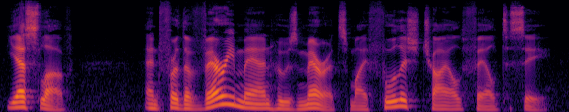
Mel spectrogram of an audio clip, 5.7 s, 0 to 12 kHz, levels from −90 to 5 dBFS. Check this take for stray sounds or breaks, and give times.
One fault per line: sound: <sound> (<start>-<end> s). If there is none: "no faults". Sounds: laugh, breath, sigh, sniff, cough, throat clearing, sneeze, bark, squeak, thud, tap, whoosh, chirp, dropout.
no faults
